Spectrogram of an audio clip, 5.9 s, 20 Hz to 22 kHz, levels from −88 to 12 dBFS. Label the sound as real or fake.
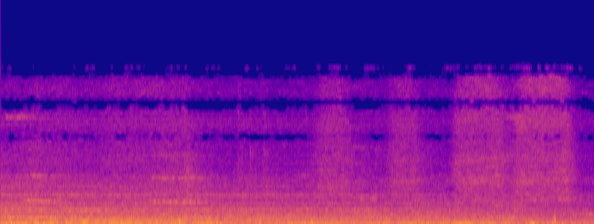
fake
